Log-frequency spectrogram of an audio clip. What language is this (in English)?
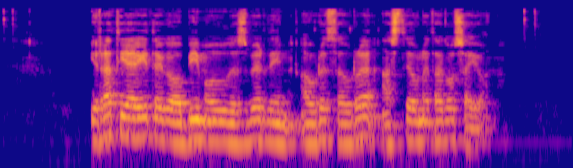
Basque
